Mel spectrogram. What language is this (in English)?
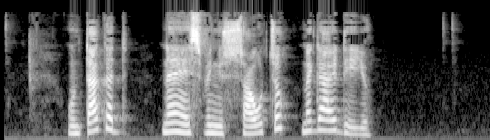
Latvian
